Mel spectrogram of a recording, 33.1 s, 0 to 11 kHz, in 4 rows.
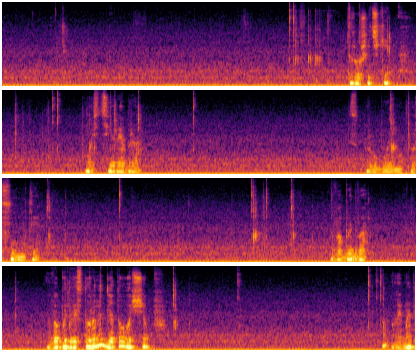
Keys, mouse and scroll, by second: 6.6-8.7 middle drag, 8.7 2, 9.3 alt+click, 10.6-12.1 middle drag, 12.1 click, 16.4-19.0 middle drag, 19.0 click, 21.9 alt+middle click, 23.2-26.2 middle drag, 26.9-29.6 middle drag, 29.6 click, 32.4 click.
